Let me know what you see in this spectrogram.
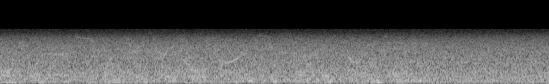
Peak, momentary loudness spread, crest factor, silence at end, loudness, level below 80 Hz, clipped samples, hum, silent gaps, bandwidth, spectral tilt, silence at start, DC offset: -6 dBFS; 2 LU; 12 dB; 0 s; -18 LUFS; -34 dBFS; under 0.1%; none; none; 5.4 kHz; -8 dB/octave; 0 s; under 0.1%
